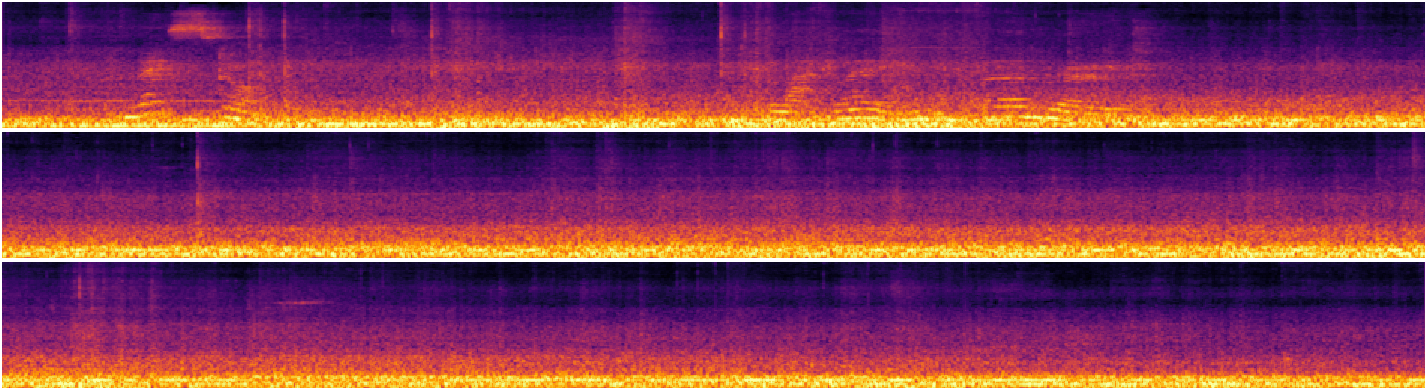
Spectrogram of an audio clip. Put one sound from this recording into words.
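A bus rattles and clatters over the road.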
